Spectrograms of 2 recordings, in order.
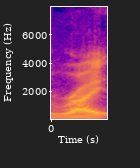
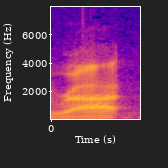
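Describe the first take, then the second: First: The vowel is a full 'eye' glide. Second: The vowel is flattened, sounding like 'rat'. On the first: This is how people elsewhere say it. "they don't say right" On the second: This is how people from Arkansas say it. "they say right. R A T"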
